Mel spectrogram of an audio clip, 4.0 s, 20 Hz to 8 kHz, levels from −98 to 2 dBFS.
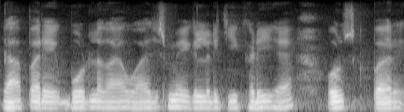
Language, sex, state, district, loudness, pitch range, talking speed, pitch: Hindi, male, Haryana, Jhajjar, -16 LUFS, 105-115 Hz, 220 wpm, 110 Hz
